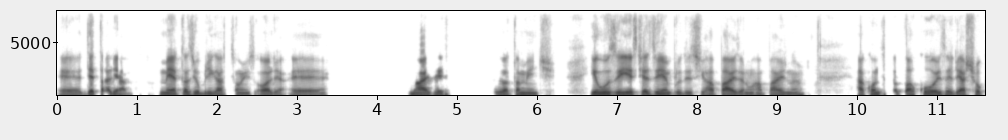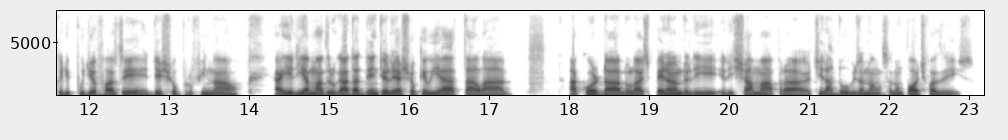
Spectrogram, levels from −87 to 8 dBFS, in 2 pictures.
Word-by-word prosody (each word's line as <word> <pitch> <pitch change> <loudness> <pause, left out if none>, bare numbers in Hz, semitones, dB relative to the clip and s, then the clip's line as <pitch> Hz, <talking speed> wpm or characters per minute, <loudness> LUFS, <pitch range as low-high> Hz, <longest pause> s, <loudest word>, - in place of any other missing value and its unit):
eh, 110 -3 -4
detalhado. 105 - 0 0.3
Metas 115 +5 +2
e - - +1
obrigações. 125 -6 -2
Olha, 100 -2 -1
eh 100 -2 -4 1.0
Mas 110 -1 +4
e 110 +1 0 0.7
exatamente. 100 -1 -2 0.4
Eu 120 0 +5
usei 115 -1 +4
esse 120 +4 -1
exemplo, 120 -4 +1
desse 105 +3 -7
rapaz, 105 -3 +2
era 100 -1 -3
um 100 - -4
rapaz, 105 -2 -3
né. 105 +7 -6 0.6
"Aconteceu - - -2
tal - - +3
coisa, 115 +1 +1
ele 110 -2 -1
achou 105 -1 +1
que 115 - -3
ele 105 - -4
podia 110 +1 -1
fazer, 110 - 0
deixou 115 +1 -3
para 110 +3 -13
o 110 - -10
final. 115 - -3 0.4
Aí 110 0 +3
ele 120 -1 +1
ia 125 -1 +5
madrugada 115 +1 +3
adentro, 125 +4 +1
ele 150 0 +3
achou 150 0 +1
que 155 - -3
eu 145 - +1
ia 150 +1 +4
estar 135 -3 0
lá, 115 -3 0 0.8
acordado 110 -3 +2
lá, 105 0 +3
esperando 120 0 +2
ele 120 -2 -3
ele 110 0 -8
chamar 115 -2 0
para 120 -3 0
tirar 150 +6 -1
dúvida. 160 -12 -3
Não, 105 -3 -3
você 105 +2 -9
não 120 +2 -3
pode 135 +3 +3
fazer 100 -2 -3
isso". 100 - -20
115 Hz, 155 wpm, -23 LUFS, 105-125 Hz, 1.0 s, Eu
